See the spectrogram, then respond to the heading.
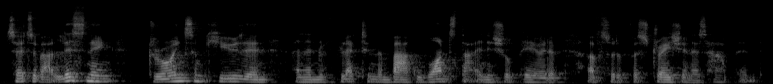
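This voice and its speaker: A man's voice: mid-range voice, steady tone, moderate pace, creaky, a bit bright. A man teaching as a clinical exam course tutor, giving practical coaching tips in a conversational instructional talk to camera.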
